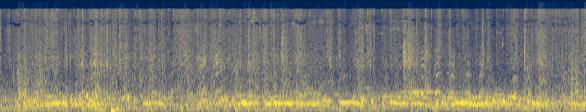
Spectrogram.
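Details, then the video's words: Kept pigeons in Pakistan coo steadily indoors, a quick series of soft, bubbling notes repeated through the clip amid the flock's background murmur and light rustling. "Pigeon Sound"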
